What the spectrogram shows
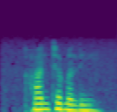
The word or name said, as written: contumely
